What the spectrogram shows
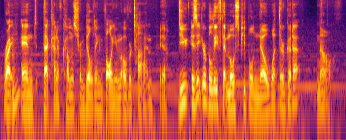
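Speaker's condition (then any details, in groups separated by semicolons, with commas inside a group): No condition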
